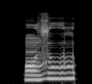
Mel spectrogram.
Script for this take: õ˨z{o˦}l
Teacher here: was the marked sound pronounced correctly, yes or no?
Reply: no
